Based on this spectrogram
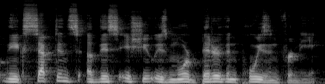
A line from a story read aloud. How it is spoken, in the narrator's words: said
